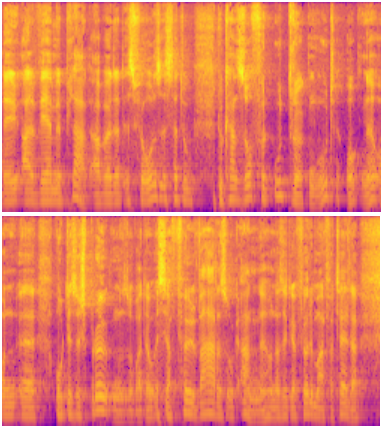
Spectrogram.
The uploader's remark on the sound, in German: Auch mit dabei, Publikum. Applauswillig und in Feierlaune.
